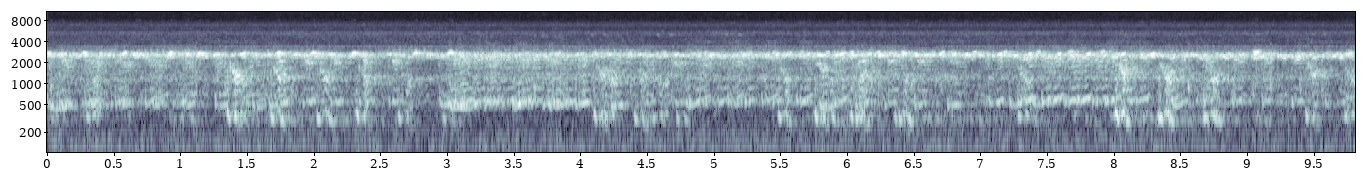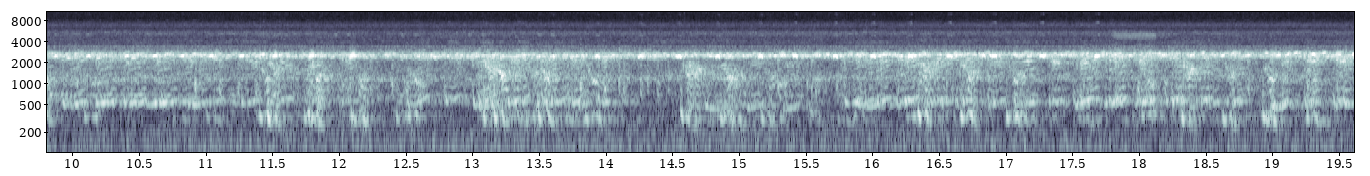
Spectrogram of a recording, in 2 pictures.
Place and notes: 蓮花池藥用植物標本園, 五城村 Yuchih Township - Dogs barking and Frogs chirping
Dogs barking, Frogs chirping
Zoom H2n MS+ XY
Yuchi Township, 華龍巷43號, 3 May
